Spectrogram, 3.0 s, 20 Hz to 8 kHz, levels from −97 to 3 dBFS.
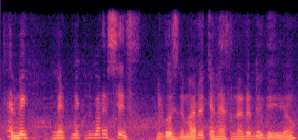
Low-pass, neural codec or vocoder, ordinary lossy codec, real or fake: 7.2 kHz; codec, 16 kHz in and 24 kHz out, 0.6 kbps, FireRedTTS-2 codec; none; fake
